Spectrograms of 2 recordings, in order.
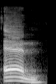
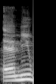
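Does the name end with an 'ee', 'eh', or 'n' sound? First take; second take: n; ee. First: The name ends on the 'n' sound. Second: The name ends in an added 'ee' vowel. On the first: The speaker calls it right. "আমি বারবার দেখবে বলছি ওটা অ্যান" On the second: The speaker calls it wrong. "অ্যানে বা অ্যানি বলবে না"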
